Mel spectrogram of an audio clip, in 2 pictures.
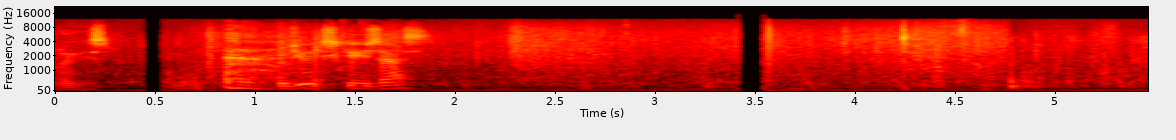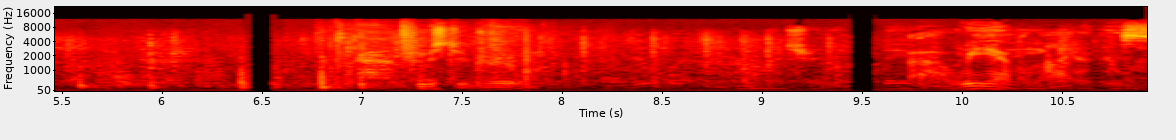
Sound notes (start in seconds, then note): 7.5 chattering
